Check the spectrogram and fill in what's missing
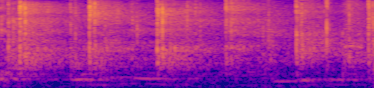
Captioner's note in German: Beifall AfD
